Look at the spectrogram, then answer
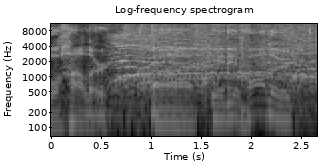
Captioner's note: applause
